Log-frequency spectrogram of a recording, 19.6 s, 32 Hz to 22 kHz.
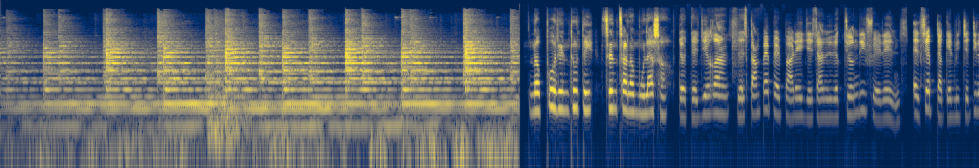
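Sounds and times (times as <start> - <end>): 
church bells ringing for a festive procession: 0.0 - 10.4
speech: 11.0 - 19.5.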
